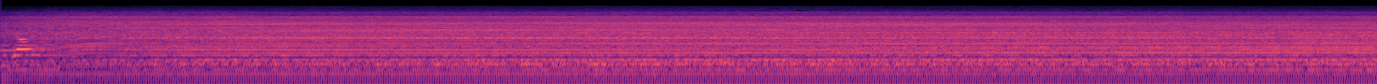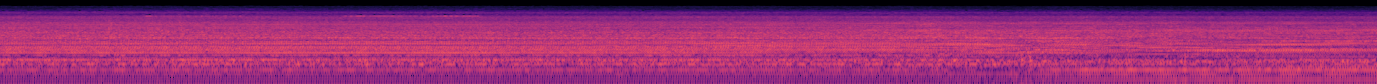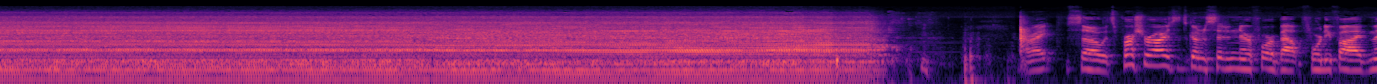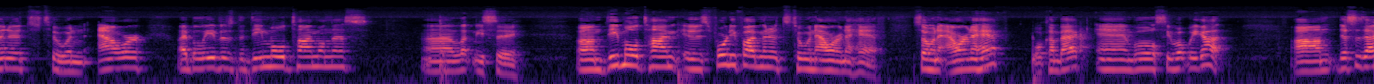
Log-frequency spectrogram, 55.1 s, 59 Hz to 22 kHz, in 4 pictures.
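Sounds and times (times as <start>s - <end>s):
low pulsing: 0.0s - 37.2s
air compressor running: 0.0s - 37.8s, 42.7s - 50.5s, 53.6s - 55.0s.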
